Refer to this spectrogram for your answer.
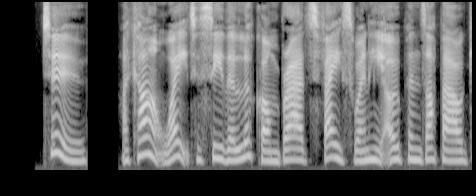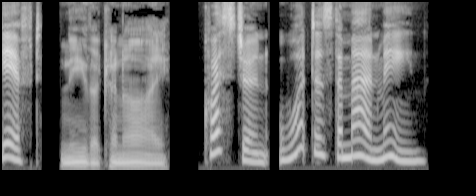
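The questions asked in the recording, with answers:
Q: what does the man mean?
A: He is also eager to see Brad's reaction to the gift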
